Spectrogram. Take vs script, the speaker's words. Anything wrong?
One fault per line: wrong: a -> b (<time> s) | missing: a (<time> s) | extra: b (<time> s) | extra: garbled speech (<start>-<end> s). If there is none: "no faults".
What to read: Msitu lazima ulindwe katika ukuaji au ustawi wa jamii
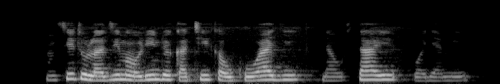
wrong: au -> na (3.2 s)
